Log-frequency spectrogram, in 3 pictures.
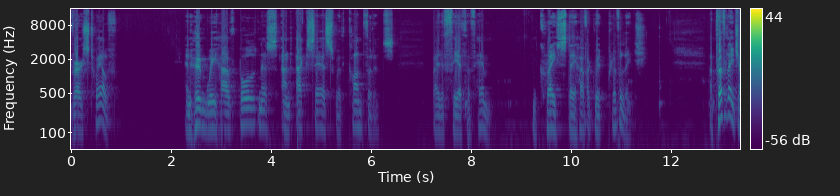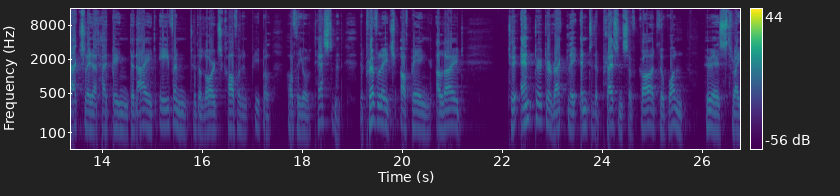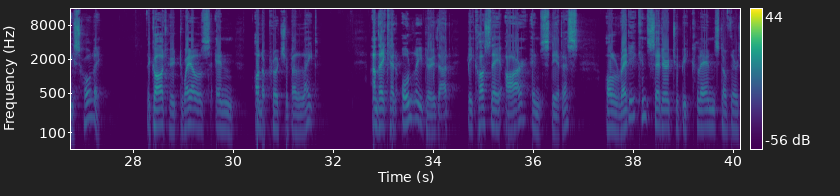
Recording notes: It was preached at both Ballymacashon and Templepatrick reformed Church, and was recorded at Templepatrick.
